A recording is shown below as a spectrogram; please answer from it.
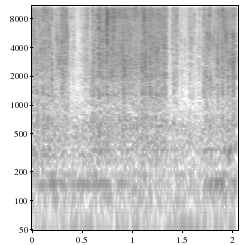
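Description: Thick coconut-milk mixture simmering and being stirred in a wok with a wooden spatula, a soft noisy bubbling and scraping over a low steady hum.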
